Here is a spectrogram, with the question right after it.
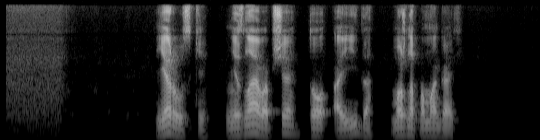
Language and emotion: Russian, neutral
